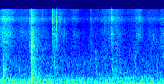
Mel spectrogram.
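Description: Low background noise with one sharp click about half a second in and a few fainter ticks.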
